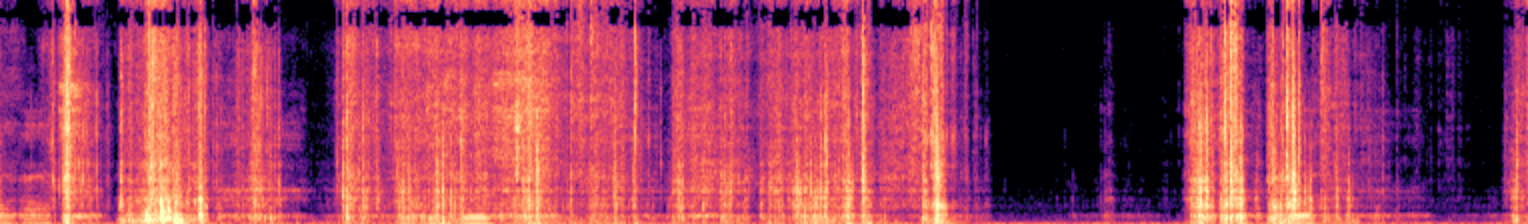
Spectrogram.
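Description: Paper and plastic rustling and crinkling as things are handled and sorted out of a truck's centre console, with small clicks and knocks among them. The handling stops for about two seconds near the end, then starts again.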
